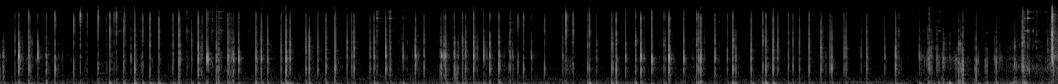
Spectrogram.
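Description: Long acrylic nails tap and scratch a flat, empty rainbow clear vinyl pencil case lying on a table. A rapid, dense run of sharp, bright clicks and crinkly scratches continues throughout, with very little low end and each tap dying away almost instantly.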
